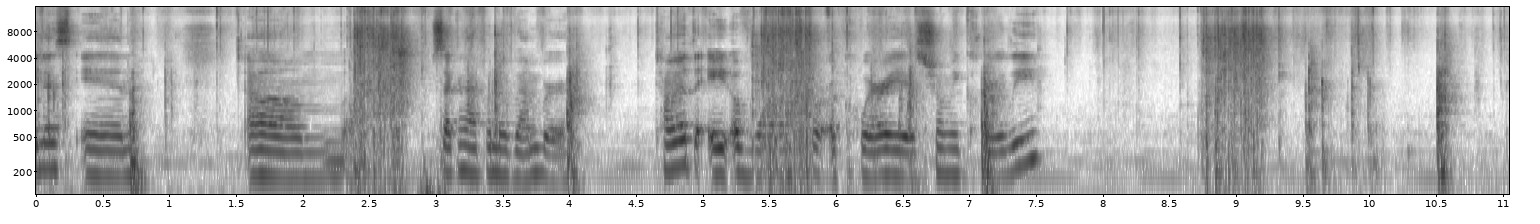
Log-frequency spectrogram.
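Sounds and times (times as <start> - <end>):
cards being shuffled: 0.0 - 4.6, 5.4 - 11.0.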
